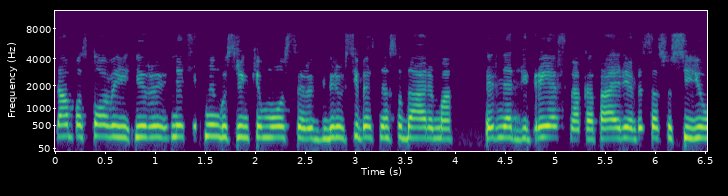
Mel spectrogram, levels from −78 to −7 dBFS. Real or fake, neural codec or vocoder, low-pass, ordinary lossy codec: fake; codec, 16 kHz, 8 kbps, FreqCodec, larger model; 7.2 kHz; Opus, 64 kbps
